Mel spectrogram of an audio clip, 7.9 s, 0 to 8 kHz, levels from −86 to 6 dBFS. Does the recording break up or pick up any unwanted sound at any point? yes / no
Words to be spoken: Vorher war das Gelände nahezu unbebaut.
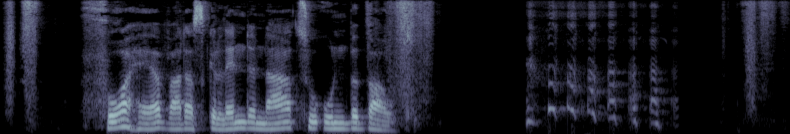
yes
